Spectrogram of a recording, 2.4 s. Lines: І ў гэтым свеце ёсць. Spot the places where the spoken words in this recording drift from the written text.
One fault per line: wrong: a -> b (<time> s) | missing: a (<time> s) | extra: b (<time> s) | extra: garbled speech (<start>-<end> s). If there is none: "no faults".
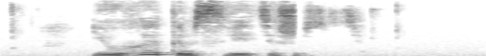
no faults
